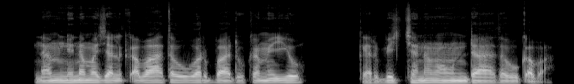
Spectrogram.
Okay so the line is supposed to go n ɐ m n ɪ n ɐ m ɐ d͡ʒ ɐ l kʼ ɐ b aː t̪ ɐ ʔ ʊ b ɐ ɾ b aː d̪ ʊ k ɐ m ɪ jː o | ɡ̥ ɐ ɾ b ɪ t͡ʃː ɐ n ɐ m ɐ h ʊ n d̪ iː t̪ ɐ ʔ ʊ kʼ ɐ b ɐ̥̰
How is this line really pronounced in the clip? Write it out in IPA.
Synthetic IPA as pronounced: n ɐ m n ɪ n ɐ m ɐ d͡ʒ ɐ l kʼ ɐ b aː t̪ ɐ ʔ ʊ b ɐ ɾ b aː d̪ ʊ k ɐ m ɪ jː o | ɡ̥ ɐ ɾ b ɪ t͡ʃː ɐ n ɐ m ɐ h ʊ n d̪ aː t̪ ɐ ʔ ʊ kʼ ɐ b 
